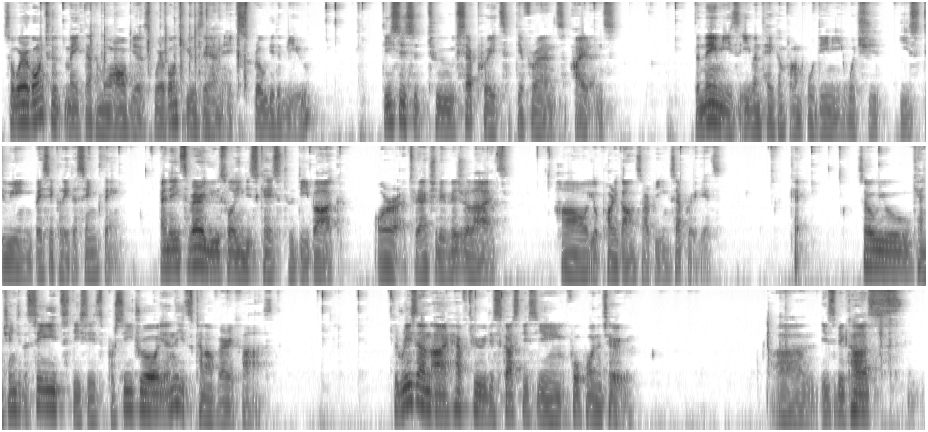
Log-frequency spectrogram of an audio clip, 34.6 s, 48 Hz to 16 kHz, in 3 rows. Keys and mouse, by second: 0.7 middle click, 1.3 ctrl+a, 4.6-5.1 middle drag, 7.5-8.5 middle drag, 13.1-15.4 middle drag, 15.8-17.9 middle drag, 20.1-21.7 middle drag, 22.6-27.1 drag, 27.6-28.0 drag, 29.1 drag, 32.7 ctrl+a, 34.4 o.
